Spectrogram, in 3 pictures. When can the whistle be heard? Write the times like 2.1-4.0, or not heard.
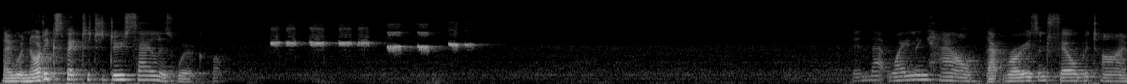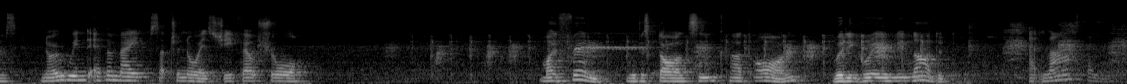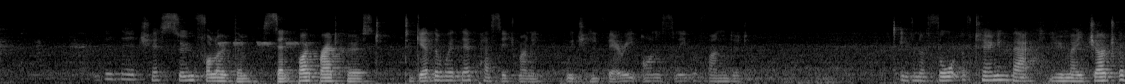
2.7-4.8, 16.9-18.5, 24.7-25.7.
